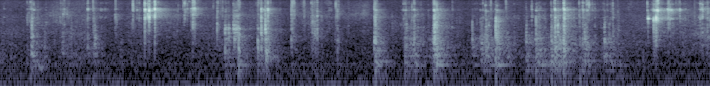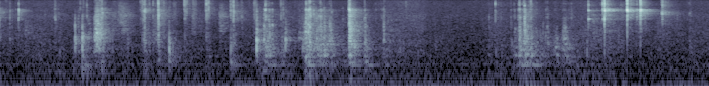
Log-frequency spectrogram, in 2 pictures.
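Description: A small stack of solid plastic or composite poker chips is held and shuffled in the hands, with long-nailed fingertips riffling and clicking the chips together. Dozens of sharp, dry, bright clicks come in irregular bursts over a faint steady hum, each one dying away almost instantly with almost no low end.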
